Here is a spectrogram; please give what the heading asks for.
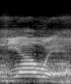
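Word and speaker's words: Yahweh: While inclining to view the pronunciation Yahwe as the more correct way. We we have retained the form Jehovah because of people's familiarity with it since the 14th century.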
